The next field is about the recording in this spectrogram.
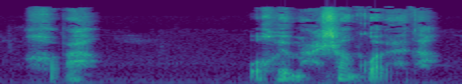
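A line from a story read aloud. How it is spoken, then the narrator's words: Resigned. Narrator (Chinese): 他 最后无奈的说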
